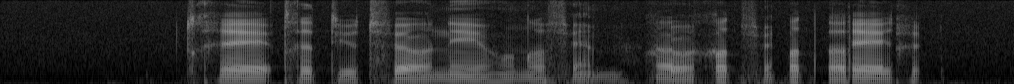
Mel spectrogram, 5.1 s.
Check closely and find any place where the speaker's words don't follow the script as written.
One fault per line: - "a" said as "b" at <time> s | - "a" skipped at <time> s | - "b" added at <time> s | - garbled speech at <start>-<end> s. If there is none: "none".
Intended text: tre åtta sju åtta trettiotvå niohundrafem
- "åtta sju åtta" skipped at 1.4 s
- garbled speech at 3.2-4.6 s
